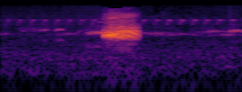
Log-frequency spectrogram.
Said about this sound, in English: They're peepers. Tree frogs.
